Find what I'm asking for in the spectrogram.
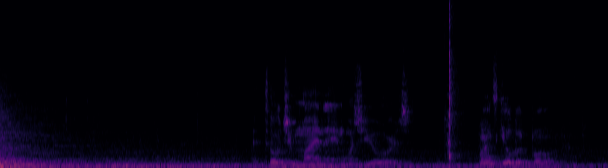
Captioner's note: television sound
